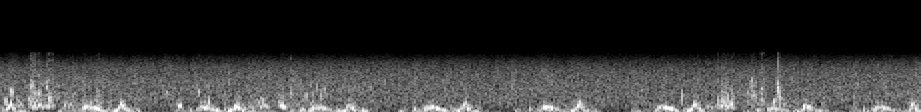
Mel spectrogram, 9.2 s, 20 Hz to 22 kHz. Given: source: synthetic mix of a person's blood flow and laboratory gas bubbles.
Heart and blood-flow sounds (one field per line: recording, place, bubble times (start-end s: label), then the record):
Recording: Doppler ultrasound of blood flow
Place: precordium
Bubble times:
0.02-1.14 s: bubbles
1.65-1.87 s: bubbles
1.95-2.17 s: bubbles
2.47-2.72 s: bubbles
2.75-3.31 s: bubbles
6.77-6.85 s: bubbles
7.03-7.93 s: bubbles
From the record:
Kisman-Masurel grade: 233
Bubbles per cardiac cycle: several, 3 to 8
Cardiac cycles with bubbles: 50 to 99%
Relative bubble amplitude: loud (0.450 to 0.775)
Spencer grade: 3 (all of the cardiac periods contain showers or single bubble signals, but not dominating or overriding the cardiac motion signals)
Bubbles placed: only in the low amplitude regions of the cardiac cycle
